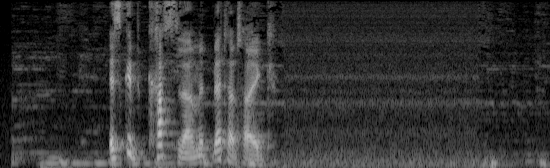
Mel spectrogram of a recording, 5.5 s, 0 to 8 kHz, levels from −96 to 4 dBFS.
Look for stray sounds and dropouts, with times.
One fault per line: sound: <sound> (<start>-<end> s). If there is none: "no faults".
no faults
